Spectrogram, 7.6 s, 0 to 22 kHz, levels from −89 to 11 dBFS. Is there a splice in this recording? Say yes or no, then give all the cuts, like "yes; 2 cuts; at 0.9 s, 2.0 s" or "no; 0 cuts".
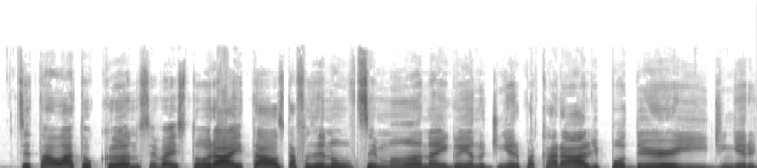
yes; 2 cuts; at 2.8 s, 3.5 s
